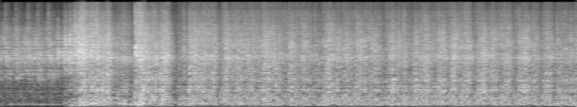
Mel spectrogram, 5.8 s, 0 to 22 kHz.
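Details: 3rd-gen Camaro big-block Chevy V8, first start after years of building: catches after a brief crank and settles into a loud, lumpy but steady idle with no knocks or misses; normal idle, sounds healthy.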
